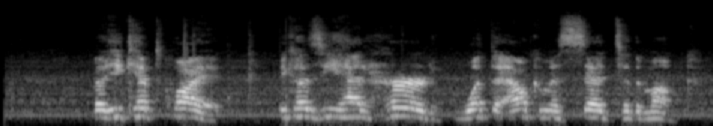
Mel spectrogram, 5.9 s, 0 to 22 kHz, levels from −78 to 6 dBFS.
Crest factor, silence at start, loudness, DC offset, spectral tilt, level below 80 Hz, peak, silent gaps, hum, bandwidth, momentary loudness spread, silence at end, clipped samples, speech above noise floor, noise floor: 16 dB; 0.8 s; -17 LUFS; under 0.1%; -2.5 dB/octave; -66 dBFS; -2 dBFS; none; none; 14 kHz; 11 LU; 0.2 s; under 0.1%; 28 dB; -45 dBFS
